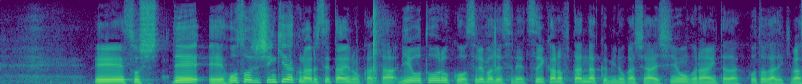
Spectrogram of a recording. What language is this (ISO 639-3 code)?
jpn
